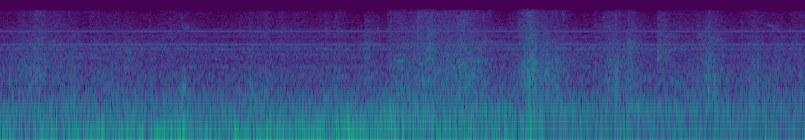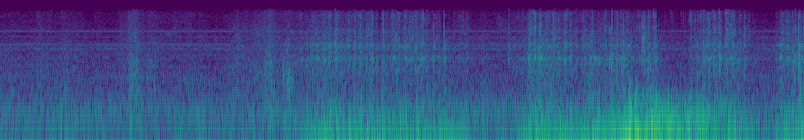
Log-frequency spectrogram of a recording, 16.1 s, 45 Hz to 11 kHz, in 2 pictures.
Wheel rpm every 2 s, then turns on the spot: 0, 0, 0, 0, 0, 10, 10, 10.
10-16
